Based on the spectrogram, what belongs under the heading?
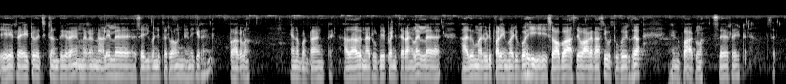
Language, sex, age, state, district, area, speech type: Tamil, male, 45-60, Tamil Nadu, Namakkal, rural, spontaneous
